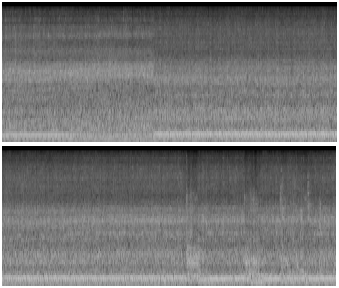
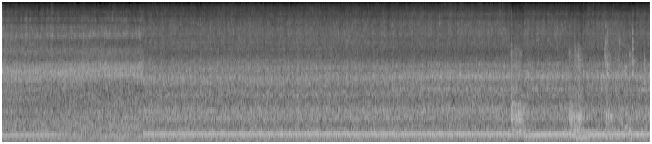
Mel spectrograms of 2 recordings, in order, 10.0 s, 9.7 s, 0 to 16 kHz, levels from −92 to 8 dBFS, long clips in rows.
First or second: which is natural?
second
